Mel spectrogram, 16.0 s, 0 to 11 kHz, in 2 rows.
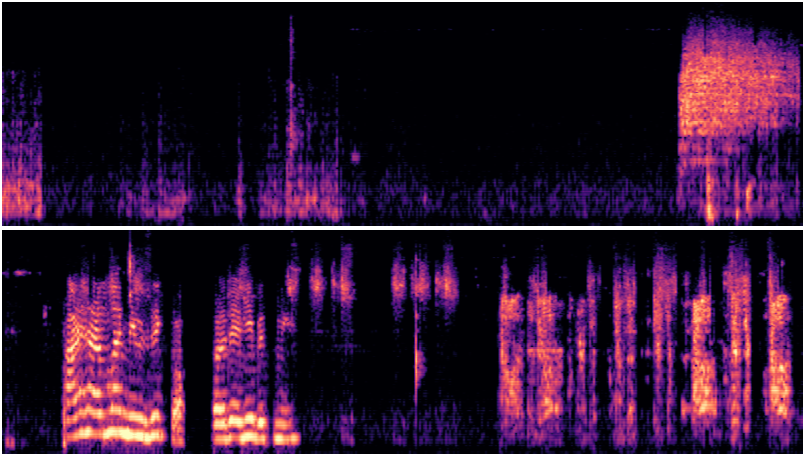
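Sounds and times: hiss-like rustling noise: 0.0 - 9.6, 10.4 - 15.9.

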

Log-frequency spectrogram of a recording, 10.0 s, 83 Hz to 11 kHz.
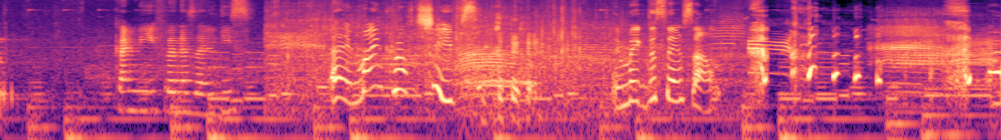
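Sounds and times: background music with held low notes: 0.0 - 10.0
sheep bleating: 3.6 - 10.0.

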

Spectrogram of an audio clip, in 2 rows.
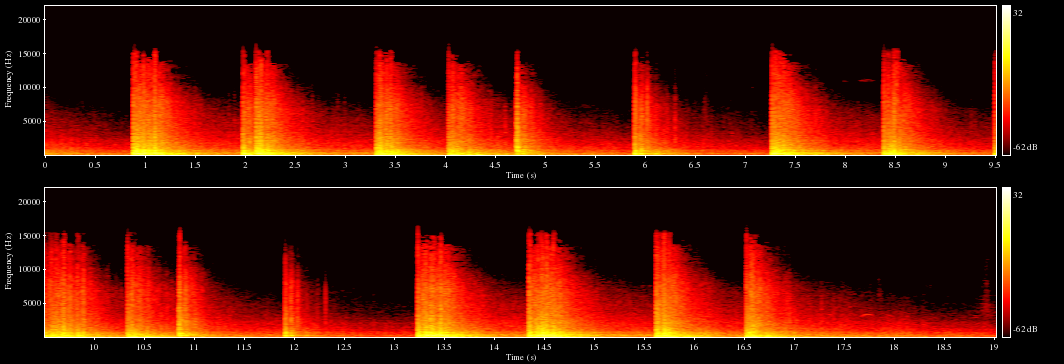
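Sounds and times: fireworks bangs: 0.0 - 6.6, 7.2 - 12.4, 13.2 - 18.4.

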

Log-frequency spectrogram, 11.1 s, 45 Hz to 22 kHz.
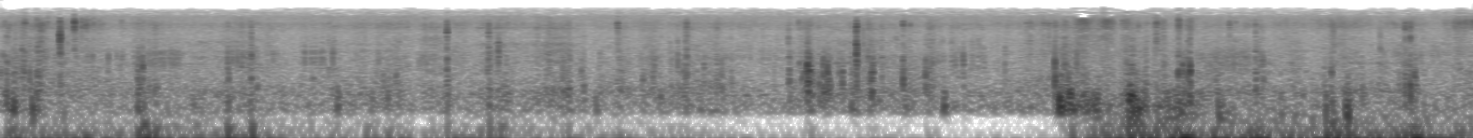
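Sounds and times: footsteps crunching in snow: 0.0 - 11.0.

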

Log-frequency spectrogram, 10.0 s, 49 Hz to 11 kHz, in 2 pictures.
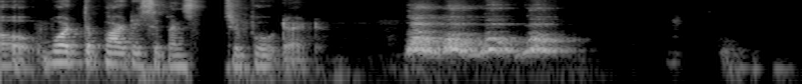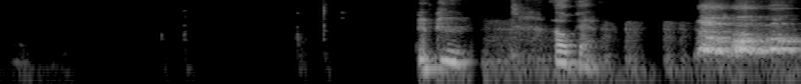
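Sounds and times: dog barking: 2.5 - 3.7, 9.3 - 10.0.

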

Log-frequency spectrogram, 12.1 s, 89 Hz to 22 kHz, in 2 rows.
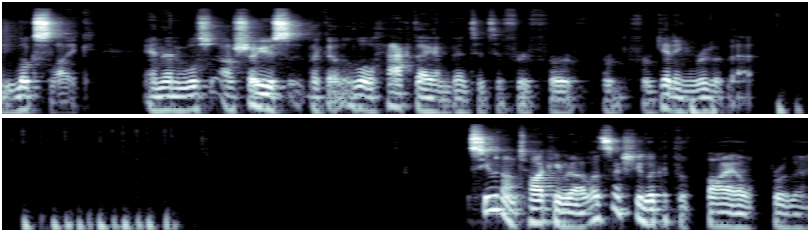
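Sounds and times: computer keyboard clicks: 5.9 - 7.4.

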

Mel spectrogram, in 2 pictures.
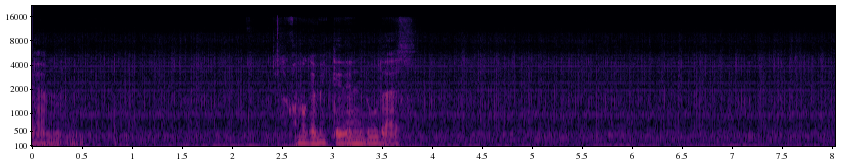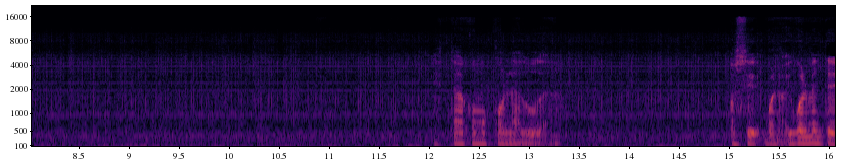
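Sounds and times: faint hiss: 0.0 - 16.0
steady low hum: 0.0 - 16.0.

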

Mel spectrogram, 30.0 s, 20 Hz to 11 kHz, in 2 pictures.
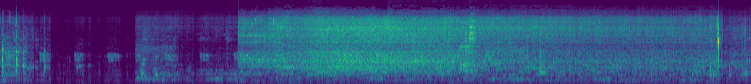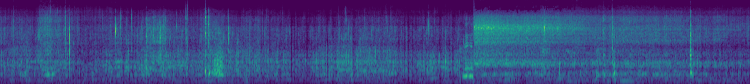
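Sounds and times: cake sizzling in hot oil: 4.7 - 30.0.

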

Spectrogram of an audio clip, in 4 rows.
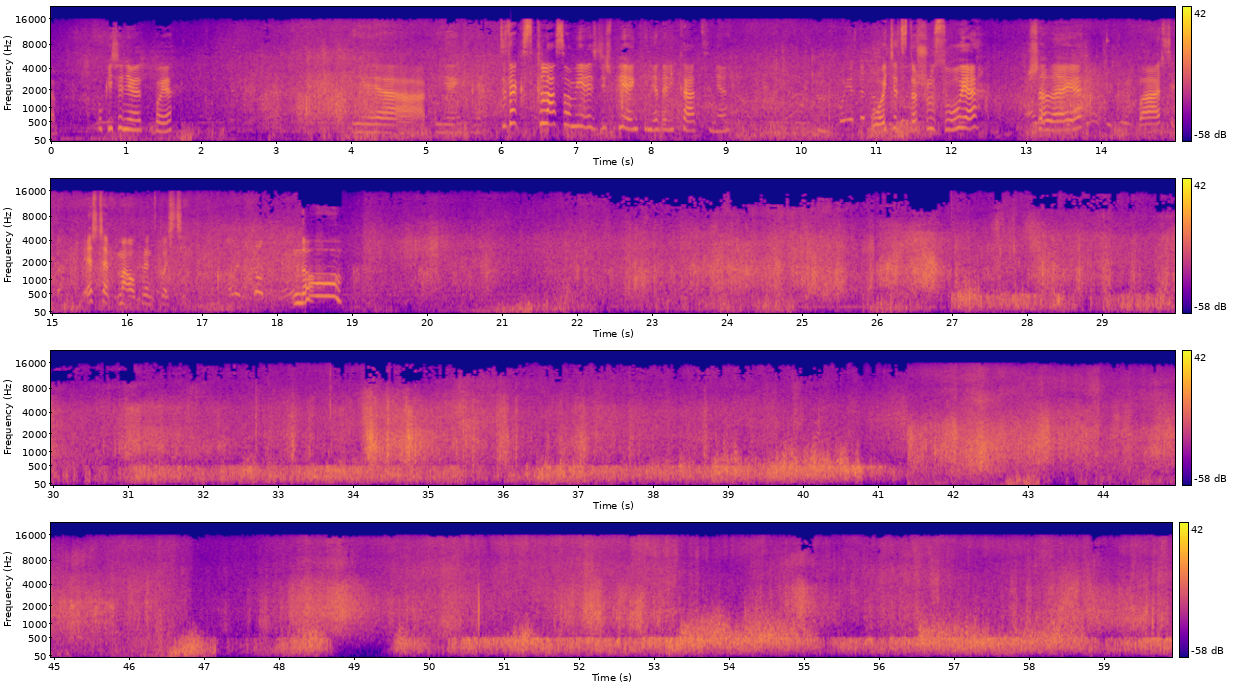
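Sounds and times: wind rushing over microphone: 0.0 - 59.9
skis scraping on snow: 0.1 - 59.9.

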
